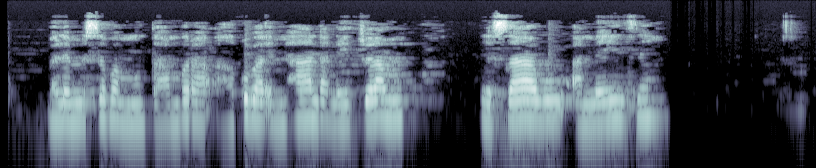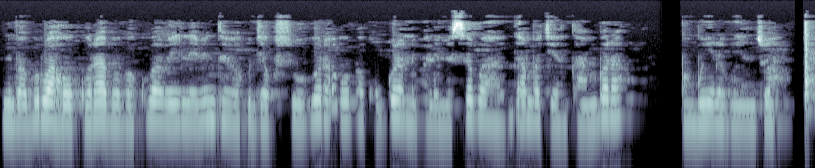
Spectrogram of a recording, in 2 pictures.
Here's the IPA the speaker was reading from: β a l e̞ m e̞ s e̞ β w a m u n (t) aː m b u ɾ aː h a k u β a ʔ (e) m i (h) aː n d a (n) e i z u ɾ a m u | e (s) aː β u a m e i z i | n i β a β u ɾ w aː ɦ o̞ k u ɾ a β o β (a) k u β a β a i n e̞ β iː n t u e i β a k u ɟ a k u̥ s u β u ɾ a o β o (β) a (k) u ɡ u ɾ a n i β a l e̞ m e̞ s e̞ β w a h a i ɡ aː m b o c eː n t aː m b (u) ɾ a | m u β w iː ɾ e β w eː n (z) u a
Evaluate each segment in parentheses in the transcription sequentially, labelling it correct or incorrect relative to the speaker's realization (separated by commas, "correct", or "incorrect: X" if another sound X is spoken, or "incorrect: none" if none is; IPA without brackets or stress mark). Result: correct, correct, correct, correct, correct, correct, correct, correct, correct, correct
